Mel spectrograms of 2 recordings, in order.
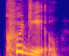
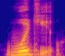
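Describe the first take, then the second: First: "Could you?" with a questioning rise, higher; the wrong phrasing. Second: "Would you?" said evenly as a clear request; the right phrasing. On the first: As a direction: ask "Could you?" as if doubting his ability. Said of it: "Stop saying". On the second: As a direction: ask "Would you?" plainly and confidently. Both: Shown as a demonstration.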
